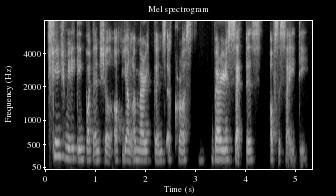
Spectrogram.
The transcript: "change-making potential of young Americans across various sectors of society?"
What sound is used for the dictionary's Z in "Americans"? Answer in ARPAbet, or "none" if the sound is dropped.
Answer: S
